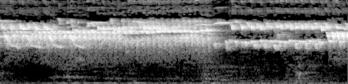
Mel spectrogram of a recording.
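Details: Canary singing in a recording meant to prompt pet canaries to sing: fast high rolling trills over the first three seconds, then a slight dip and a new run of quick pulsed tours.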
